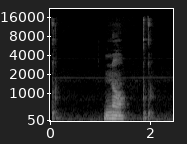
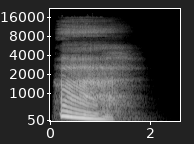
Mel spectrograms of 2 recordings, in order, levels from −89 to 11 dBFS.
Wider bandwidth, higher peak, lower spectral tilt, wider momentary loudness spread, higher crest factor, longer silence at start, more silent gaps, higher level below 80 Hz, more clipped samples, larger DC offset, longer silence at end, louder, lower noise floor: about the same, 16.5 kHz vs 15.5 kHz; second, -16 dBFS vs 0 dBFS; about the same, -6.5 dB/octave vs -6.5 dB/octave; about the same, 15 LU vs 16 LU; first, 20 dB vs 14 dB; second, 0 s vs 0.15 s; neither; second, -66 dBFS vs -38 dBFS; neither; neither; second, 0.4 s vs 1.1 s; second, -36 LUFS vs -13 LUFS; second, -67 dBFS vs -74 dBFS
